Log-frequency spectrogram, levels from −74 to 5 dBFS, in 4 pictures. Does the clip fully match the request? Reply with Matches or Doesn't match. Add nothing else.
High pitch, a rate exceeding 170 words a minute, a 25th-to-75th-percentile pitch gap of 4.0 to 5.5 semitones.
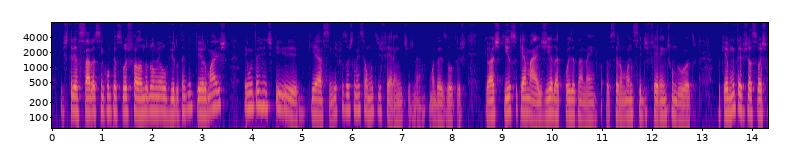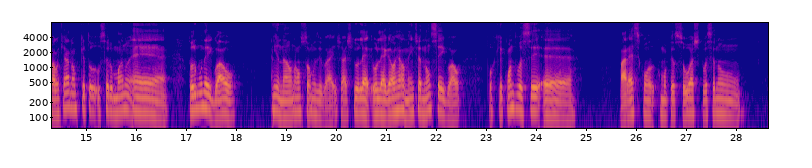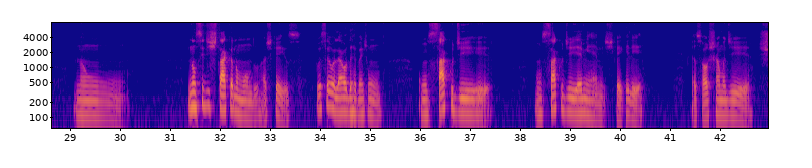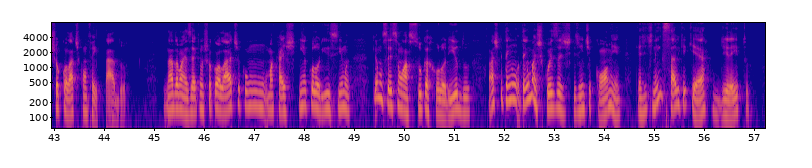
Doesn't match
